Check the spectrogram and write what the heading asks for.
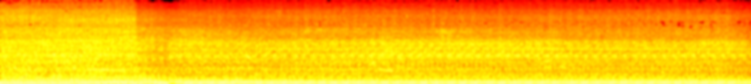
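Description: Farm tractor's diesel engine running steadily close by, with a brief dip about two seconds in.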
